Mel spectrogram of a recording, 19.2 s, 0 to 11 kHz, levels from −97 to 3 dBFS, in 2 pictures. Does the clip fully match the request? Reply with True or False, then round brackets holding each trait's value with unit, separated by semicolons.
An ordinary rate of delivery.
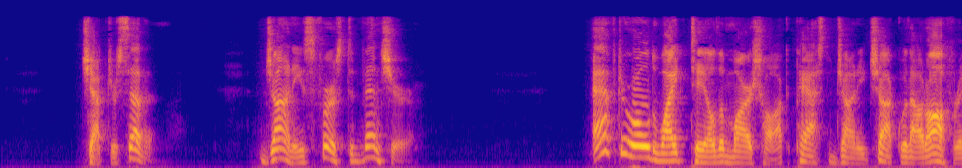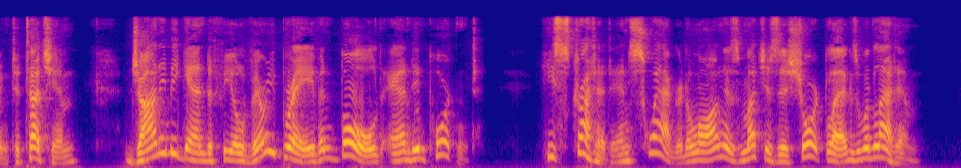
False (130 wpm)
